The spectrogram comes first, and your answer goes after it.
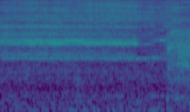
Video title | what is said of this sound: Fermentation Starter : Making, Using, Refreshing | Now it's from shaking it. See, it's already fermented.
